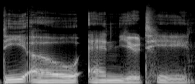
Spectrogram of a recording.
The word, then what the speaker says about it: donut: So for people out there wondering, yes, it is donut, spelled D-O-N-U-T, not do not, which is why we're pronouncing it donut.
